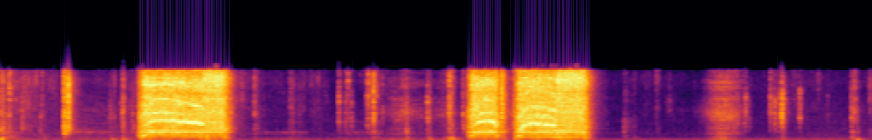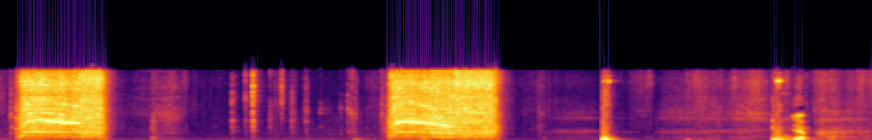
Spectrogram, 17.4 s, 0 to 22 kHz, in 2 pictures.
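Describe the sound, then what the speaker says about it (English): A power drill whirs in four loud bursts of about a second each as screws are driven back in during an appliance repair, with short pauses between bursts and faint talk in the background. "The 4 screws are going back now."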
